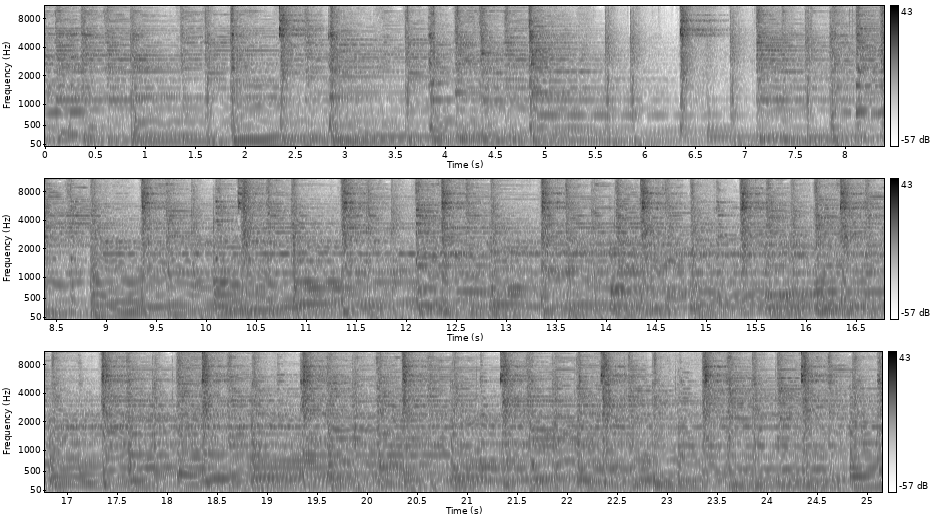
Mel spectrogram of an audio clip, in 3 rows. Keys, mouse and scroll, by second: 0.0 middle click, 0.5 scroll up 1, 0.9 x, 1.4 Tab, 1.8 scroll down 1, 2.0 middle click, 2.2 Tab, 2.5 scroll down 1, 2.7 shift+middle click, 2.9 shift+scroll up 1, 3.2 middle click, 3.6 Tab, 3.7 scroll down 2, 3.9 shift+middle click, 4.1 scroll up 1, 4.3 click, 4.6 Tab, 4.8 middle click, 5.0-5.3 scroll up 2, 5.1 shift+middle click, 5.6 shift+middle click, 6.1 scroll up 1, 6.6 click, 7.1 click, 9.0 alt+shift+click, 9.4 alt+shift+click, 10.0 scroll down 2, 10.2 middle click, 10.6-11.1 scroll up 3, 10.8 shift+middle click, 11.2 scroll down 1, 11.4 scroll up 2, 12.0 alt+shift+click, 12.3 alt+shift+click, 13.0 alt+shift+click, 13.2-14.5 middle drag, 14.5 alt+shift+click, 14.8 alt+shift+click, 15.4 alt+shift+click, 15.9 middle click, 16.5 x, 16.7 Tab, 16.8 drag, 17.0 scroll down 2, 17.2 middle drag, 17.4 scroll up 1, 17.6 click, 17.9 ctrl+a, 18.1-18.9 shift+middle drag, 18.9 scroll down 1, 19.1 shift+middle click, 19.3-20.3 shift+scroll up 1, 20.3 click, 20.5 click, 20.7 shift+middle click, 20.8 scroll up 1, 21.0-21.8 middle drag, 21.8 ctrl+s, 23.3-24.6 drag, 24.8 middle drag, 25.0 click.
